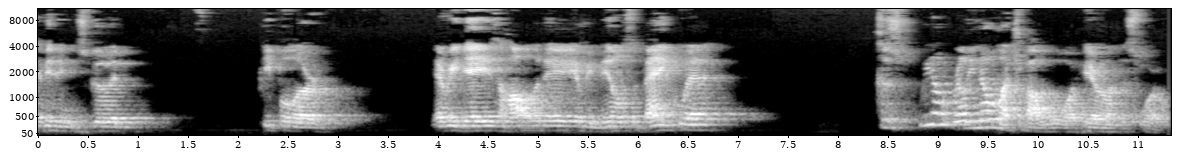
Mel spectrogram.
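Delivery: mocking, ironic, heavily sarcastic delivery. Preaching about war and peace after quoting scripture: sarcastic. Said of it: "Factor in the sarcasm".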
